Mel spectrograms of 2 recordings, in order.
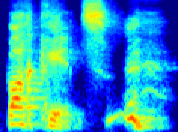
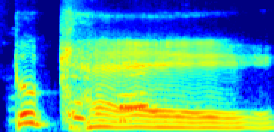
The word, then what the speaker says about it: Bouquet: bouquet no one whose last name can be pronounced in different ways hyacinth buckets it's bouquet okay residents lady of the house speaking uh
